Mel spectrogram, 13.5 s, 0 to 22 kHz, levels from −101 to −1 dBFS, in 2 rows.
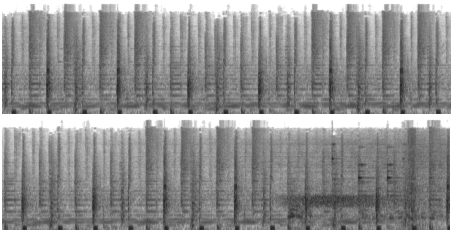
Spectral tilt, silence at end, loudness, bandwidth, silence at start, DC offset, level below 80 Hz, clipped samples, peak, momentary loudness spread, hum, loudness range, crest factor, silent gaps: -1.5 dB/octave; 0 s; -21 LUFS; over 20 kHz; 0 s; under 0.1%; -32 dBFS; under 0.1%; 0 dBFS; 8 LU; none; 4 LU; 22 dB; none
